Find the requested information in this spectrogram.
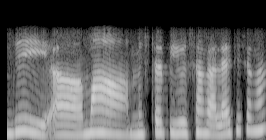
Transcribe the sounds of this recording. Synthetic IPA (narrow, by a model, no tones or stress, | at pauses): d͡zimãmisʈəɾpijusʰãɡʱalajt̪ʰisʌ̃ŋɡʌ̃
